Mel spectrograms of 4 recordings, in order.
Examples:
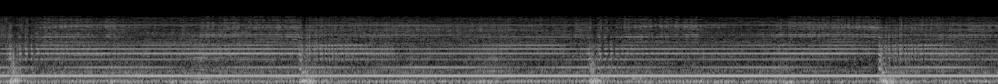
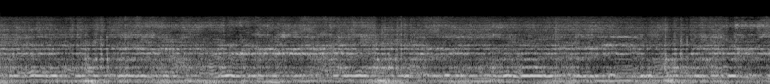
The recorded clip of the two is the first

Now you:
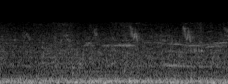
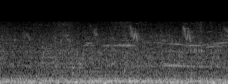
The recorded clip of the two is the second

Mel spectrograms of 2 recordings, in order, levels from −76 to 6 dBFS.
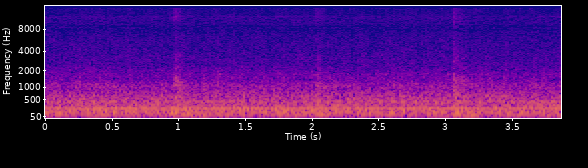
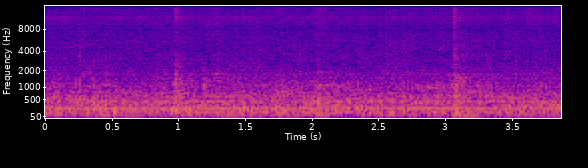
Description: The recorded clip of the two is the first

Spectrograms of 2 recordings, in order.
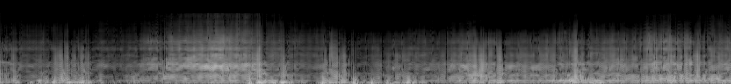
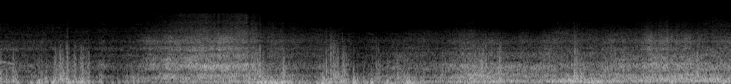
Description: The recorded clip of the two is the second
